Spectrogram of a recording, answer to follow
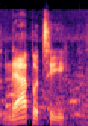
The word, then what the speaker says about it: Napati: It's Napati for number 75 and 33. That is how their last name is pronounced.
